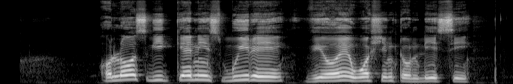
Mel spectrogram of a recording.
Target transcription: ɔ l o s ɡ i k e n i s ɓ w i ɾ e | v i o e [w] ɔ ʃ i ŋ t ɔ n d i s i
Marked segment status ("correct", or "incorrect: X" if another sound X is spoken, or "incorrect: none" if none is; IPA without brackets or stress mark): correct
